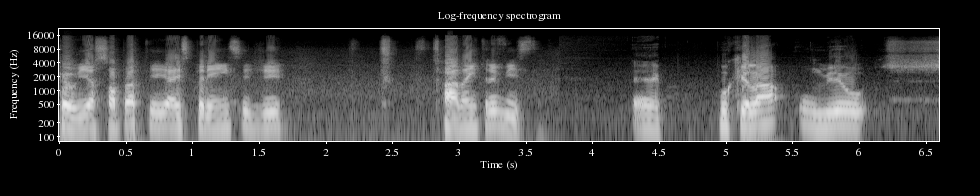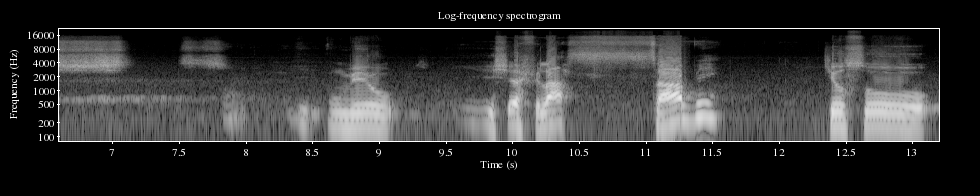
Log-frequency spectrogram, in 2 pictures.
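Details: Adult man who stutters, Portuguese speech; stuttering.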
